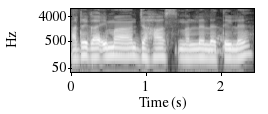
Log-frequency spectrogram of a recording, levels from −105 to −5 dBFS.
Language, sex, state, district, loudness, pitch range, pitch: Wancho, male, Arunachal Pradesh, Longding, -15 LUFS, 130-140 Hz, 140 Hz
